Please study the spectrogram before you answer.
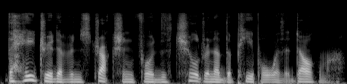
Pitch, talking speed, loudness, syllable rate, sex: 125 Hz, 225 wpm, -22 LUFS, 5.6 syllables/s, female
